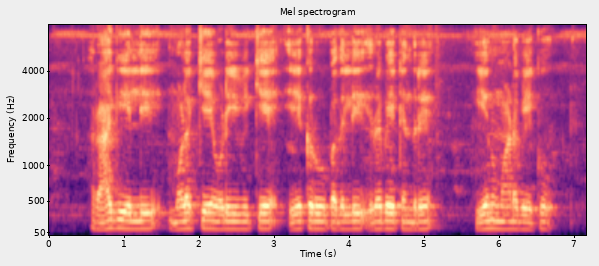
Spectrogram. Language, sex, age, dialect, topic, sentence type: Kannada, male, 51-55, Central, agriculture, question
